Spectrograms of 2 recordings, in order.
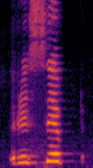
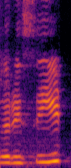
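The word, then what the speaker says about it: receipt: Third one इज रिसिप्ट, इट्स रिसीट नॉट रिसिप्ट, means आज तक हम इसे क्या कहते हैं?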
